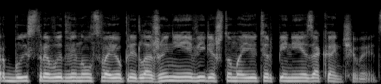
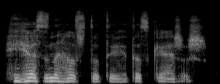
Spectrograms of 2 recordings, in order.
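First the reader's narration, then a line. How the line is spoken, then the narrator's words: Calm. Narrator (Russian): спокойно проговорил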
